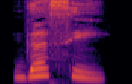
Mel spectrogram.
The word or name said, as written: ಘಾಸಿ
